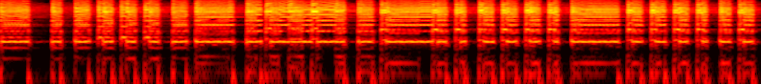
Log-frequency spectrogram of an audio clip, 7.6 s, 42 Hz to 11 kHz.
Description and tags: Live Dry Oddigy Guitar 14
bass, bitcrush, distorted, free, grit, guitars, live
